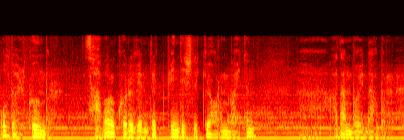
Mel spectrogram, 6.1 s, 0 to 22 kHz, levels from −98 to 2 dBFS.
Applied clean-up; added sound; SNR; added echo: none; Musical instrument; 8 dB; none.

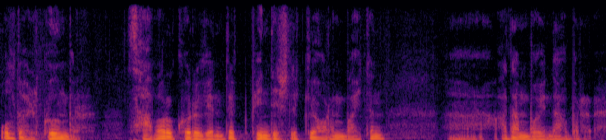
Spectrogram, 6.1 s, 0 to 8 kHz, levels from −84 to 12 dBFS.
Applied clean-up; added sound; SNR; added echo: none; none; none; none.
